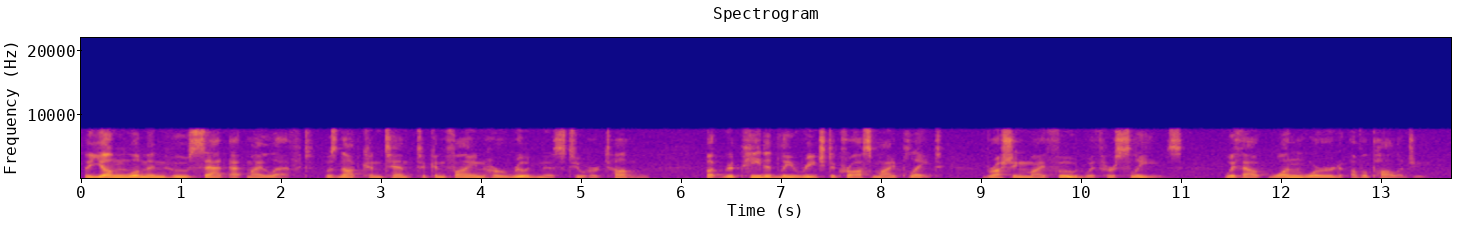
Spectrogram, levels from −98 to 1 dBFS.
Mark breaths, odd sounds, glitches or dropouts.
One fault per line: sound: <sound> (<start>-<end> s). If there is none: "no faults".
no faults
